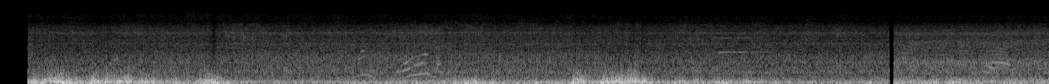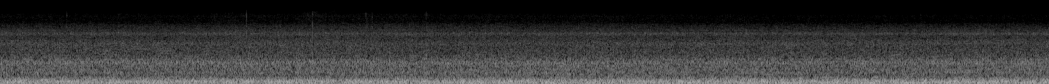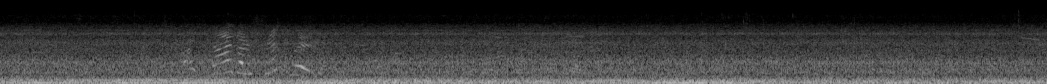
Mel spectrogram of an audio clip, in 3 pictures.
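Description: Steady low rumble of road traffic, with wind buffeting the microphone in gusts near the start and again about six seconds in.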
